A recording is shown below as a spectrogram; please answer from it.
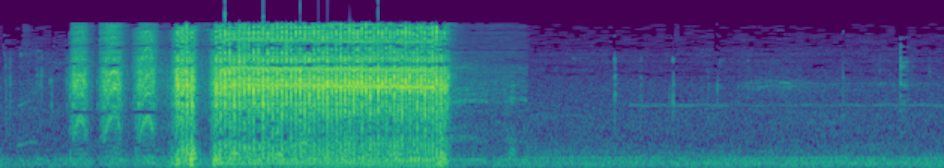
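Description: A handheld power tool worked in four short trigger blips, then run for about a second and a half before stopping sharply.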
